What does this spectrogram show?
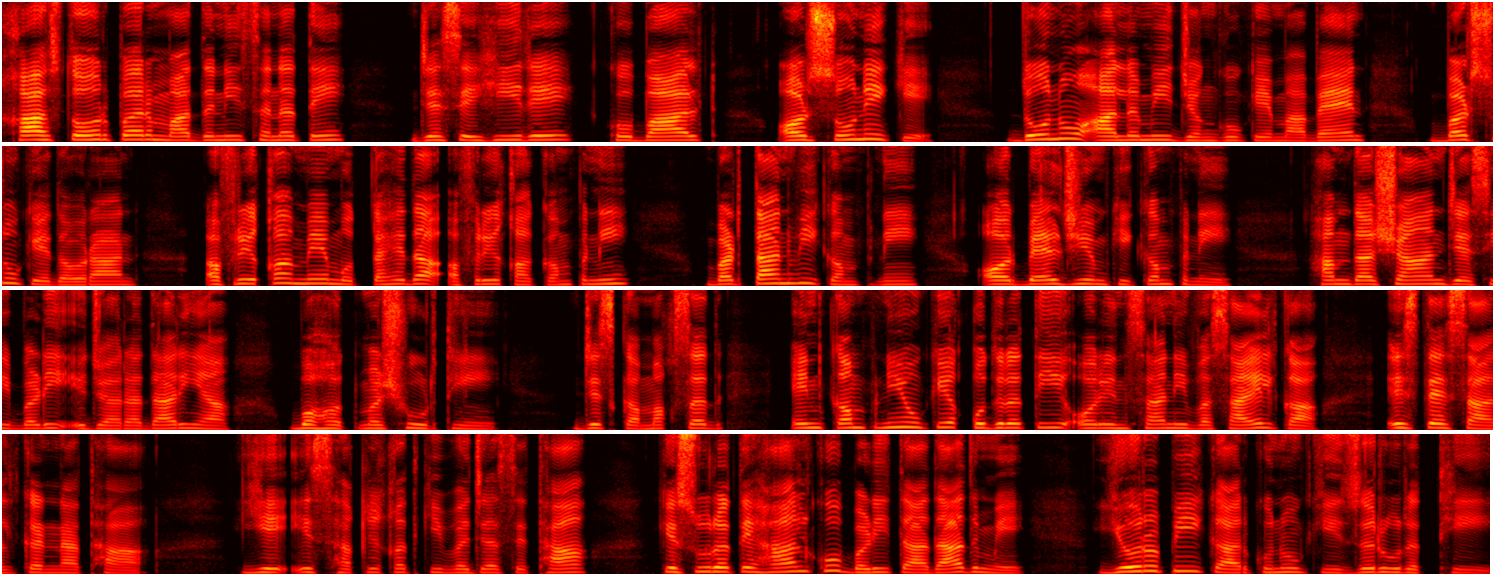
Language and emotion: Urdu, neutral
